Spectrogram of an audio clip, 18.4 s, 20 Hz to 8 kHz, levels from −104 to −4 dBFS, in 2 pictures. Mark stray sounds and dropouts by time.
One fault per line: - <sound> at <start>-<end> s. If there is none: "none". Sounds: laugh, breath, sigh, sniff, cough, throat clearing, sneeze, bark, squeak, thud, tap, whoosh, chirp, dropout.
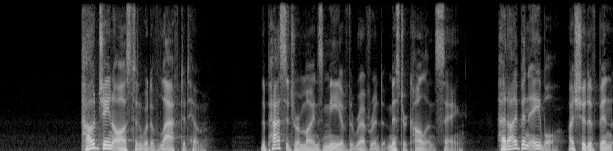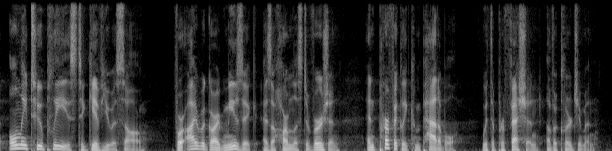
none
